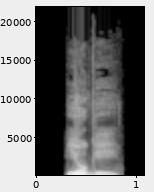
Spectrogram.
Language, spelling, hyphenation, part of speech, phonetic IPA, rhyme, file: Hungarian, jogi, jo‧gi, adjective, [ˈjoɡi], -ɡi, Hu-jogi.ogg
- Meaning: legal (relating to the law or to lawyers; having its basis in the law)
